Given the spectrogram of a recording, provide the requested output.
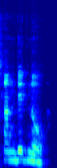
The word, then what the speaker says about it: Llandudno: And you know, they pronounce the U as an I, so it's Llandudno.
